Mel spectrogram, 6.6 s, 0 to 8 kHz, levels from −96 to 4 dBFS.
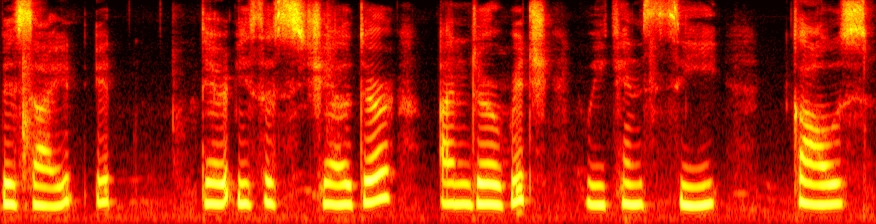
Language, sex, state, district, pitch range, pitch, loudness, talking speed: English, female, Mizoram, Aizawl, 265-285 Hz, 275 Hz, -15 LUFS, 110 wpm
